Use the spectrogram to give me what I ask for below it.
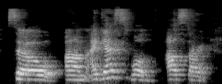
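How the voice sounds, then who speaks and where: A woman's voice: fairly high pitch, unhurried, fairly bright tone. A young woman from Jamaica hosting a casual livestream, upbeat and chatty, laughing often. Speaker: host. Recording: echoey room.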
